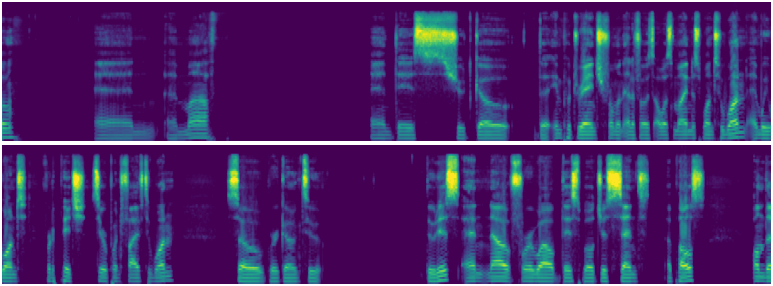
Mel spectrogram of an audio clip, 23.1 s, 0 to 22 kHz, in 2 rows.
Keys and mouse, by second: 0.2-1.0 typing, 0.5-4.8 drag, 3.1 Tab, 4.6-5.3 typing, 5.5 click, 6.5 click, 7.1 click, 8.5 click, 11.3 click, 14.2 middle click, 16.4-18.2 drag, 18.6 click, 19.4 click, 20.1 middle click, 20.6 click.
